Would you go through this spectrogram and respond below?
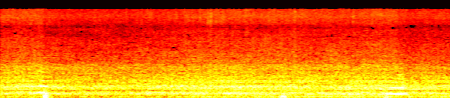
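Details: Honey bees droning steadily in a thick, low hum, with a few brief louder buzzes of single bees passing close.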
